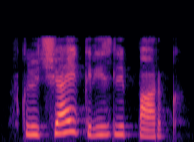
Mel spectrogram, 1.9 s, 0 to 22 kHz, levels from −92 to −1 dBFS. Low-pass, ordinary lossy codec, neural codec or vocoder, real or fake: 7.2 kHz; MP3, 48 kbps; codec, 16 kHz, 4 kbps, FunCodec, trained on Chinese and English, 50 frames a second; fake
